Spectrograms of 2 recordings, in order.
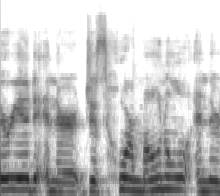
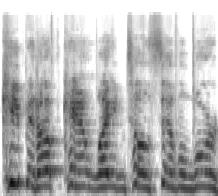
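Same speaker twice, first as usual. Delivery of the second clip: mock eager crowd; 4 semitones higher than usual. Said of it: "everyone's like".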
